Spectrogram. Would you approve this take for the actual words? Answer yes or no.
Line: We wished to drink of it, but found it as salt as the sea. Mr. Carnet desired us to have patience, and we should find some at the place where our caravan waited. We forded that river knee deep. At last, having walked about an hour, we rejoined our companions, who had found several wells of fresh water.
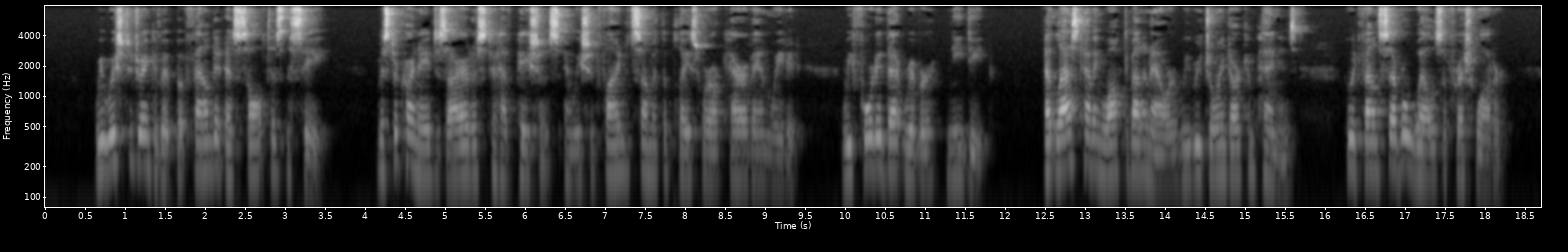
yes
